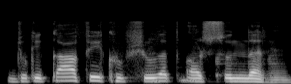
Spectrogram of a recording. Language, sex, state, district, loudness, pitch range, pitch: Hindi, male, Bihar, Gaya, -20 LUFS, 140-160 Hz, 150 Hz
